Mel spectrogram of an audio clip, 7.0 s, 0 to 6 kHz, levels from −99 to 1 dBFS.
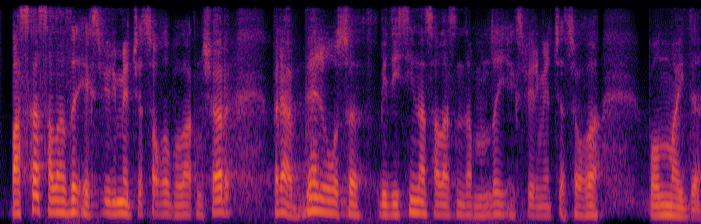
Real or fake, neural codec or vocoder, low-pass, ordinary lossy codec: fake; codec, 16 kHz, 1 kbps, X-Codec, HuBERT features, trained on LibriSpeech; 5.4 kHz; none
